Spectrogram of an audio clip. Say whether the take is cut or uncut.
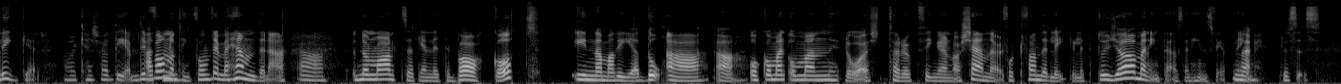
cut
